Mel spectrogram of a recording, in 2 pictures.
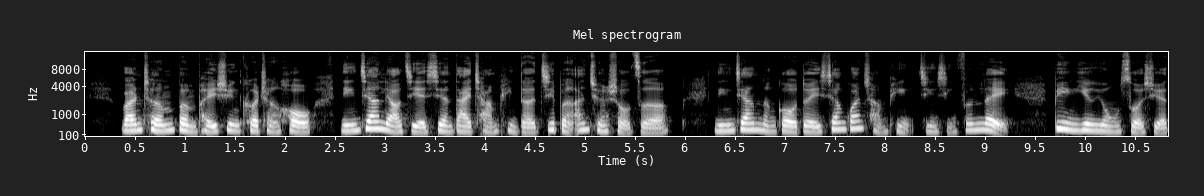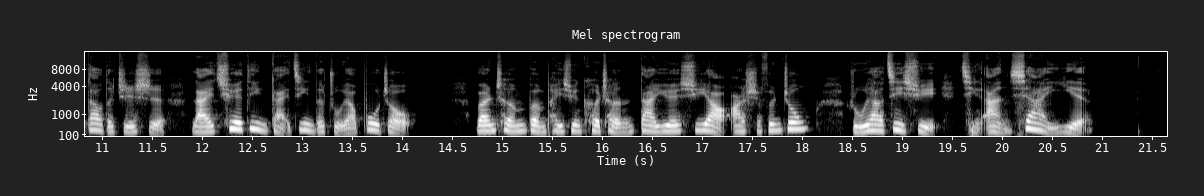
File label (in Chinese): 企业培训样音, 青年, 女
